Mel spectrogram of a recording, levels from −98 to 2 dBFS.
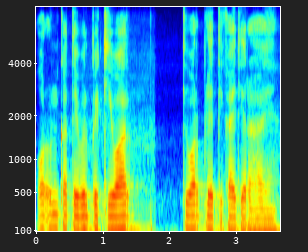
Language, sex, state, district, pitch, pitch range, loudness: Hindi, male, Arunachal Pradesh, Papum Pare, 115 Hz, 105-120 Hz, -21 LUFS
